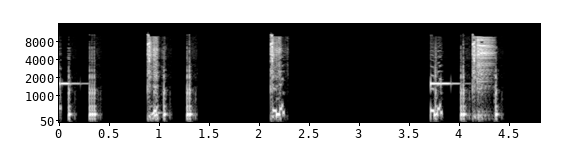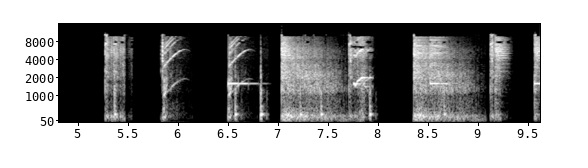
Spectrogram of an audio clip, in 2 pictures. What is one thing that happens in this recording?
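Game sound effects click and chime in quick bursts.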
